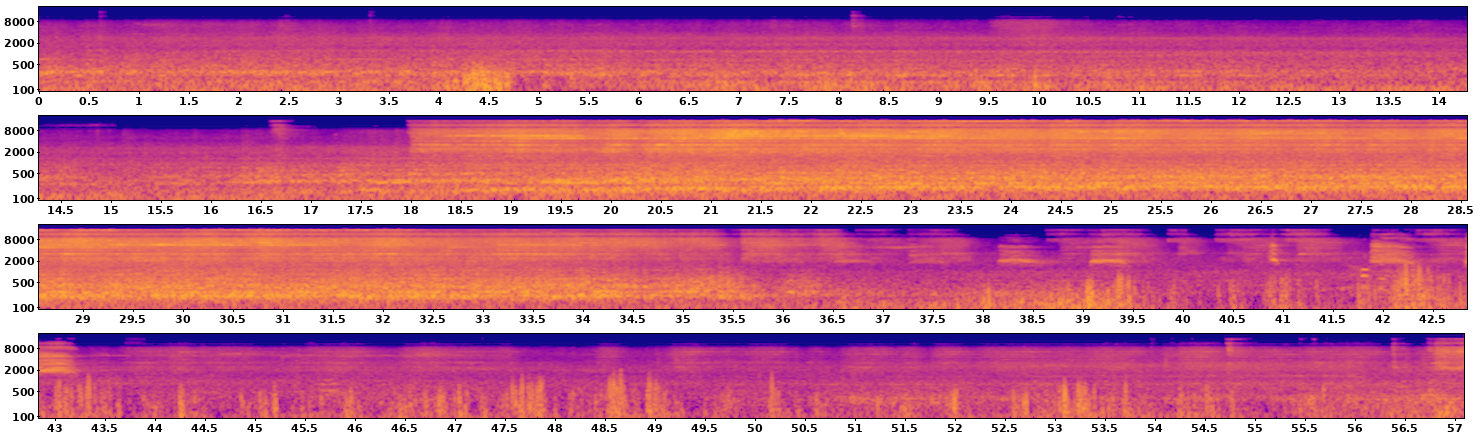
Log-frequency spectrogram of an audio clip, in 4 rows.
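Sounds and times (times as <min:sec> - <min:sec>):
train rumbling past: 0:00.0 - 0:57.0
high wheel squeal: 0:18.0 - 0:44.9, 0:56.7 - 0:57.0.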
